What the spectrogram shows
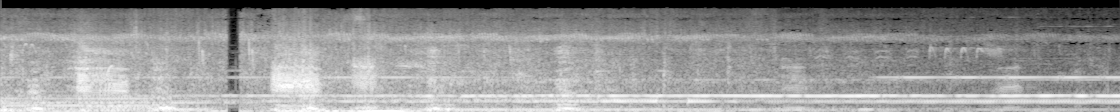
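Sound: elephants vocalizing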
